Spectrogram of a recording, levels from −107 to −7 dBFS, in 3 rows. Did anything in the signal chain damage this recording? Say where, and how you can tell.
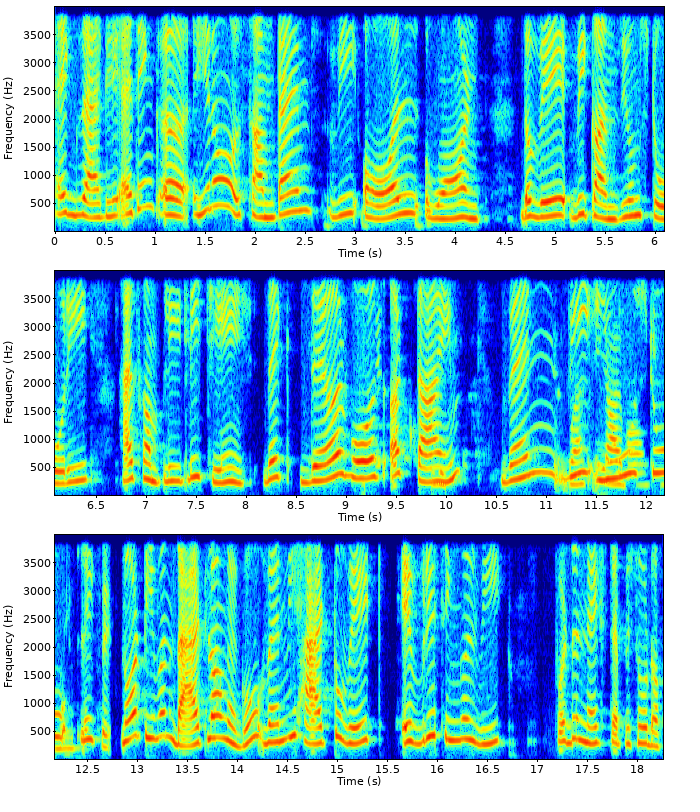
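Yes. The call's echo canceller likely misread double talk as echo. Speech suppressed in double talk: the speech dips deeply or vanishes at 9.13–9.87, 10.03–10.37, 11.09–11.27 and 11.47–12.47 s.

An echo leak, likely from a loudspeaker end's incomplete cancellation, lets a very faint copy of the speech, delayed by 272 ms, return at 15.59–15.63 s.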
